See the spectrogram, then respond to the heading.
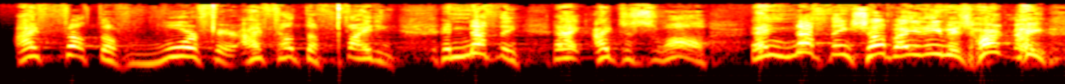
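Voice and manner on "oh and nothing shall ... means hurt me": shout. Retold or imitated. Shouting scripture at pain.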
